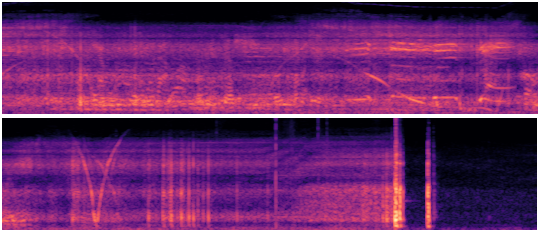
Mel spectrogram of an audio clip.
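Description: Medium-wave AM broadcast of a voice playing through a portable radio's speaker, thin and muffled with the treble cut off, with faint sliding tuning whistles partway through. About nine seconds in there is a loud click and the sound cuts off, followed by a second click.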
